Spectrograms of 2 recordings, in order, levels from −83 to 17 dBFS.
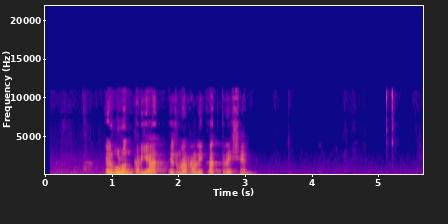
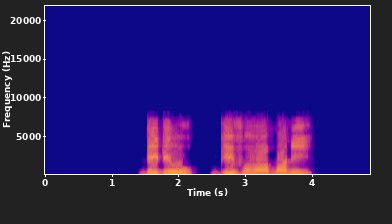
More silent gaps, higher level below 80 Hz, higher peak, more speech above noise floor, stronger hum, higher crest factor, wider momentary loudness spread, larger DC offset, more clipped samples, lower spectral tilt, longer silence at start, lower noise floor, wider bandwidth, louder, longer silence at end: neither; first, -50 dBFS vs -60 dBFS; about the same, 0 dBFS vs -2 dBFS; second, 44 dB vs over 79 dB; second, none vs 50 Hz at -50 dBFS; first, 20 dB vs 14 dB; first, 15 LU vs 12 LU; neither; neither; first, -7 dB/octave vs -3.5 dB/octave; second, 0.9 s vs 1.45 s; second, -60 dBFS vs under -90 dBFS; first, 11.5 kHz vs 7.8 kHz; second, -16 LUFS vs -11 LUFS; first, 2.6 s vs 0.9 s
